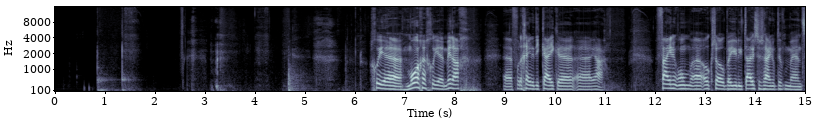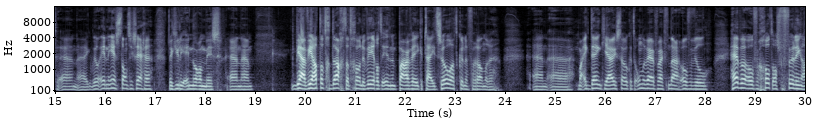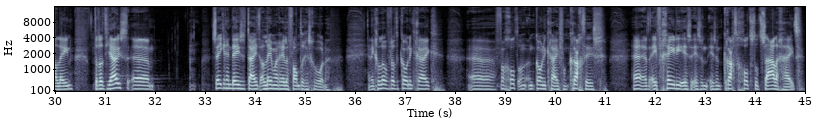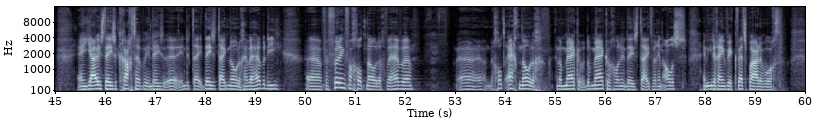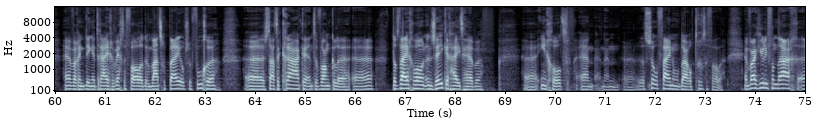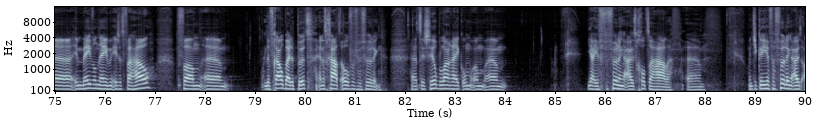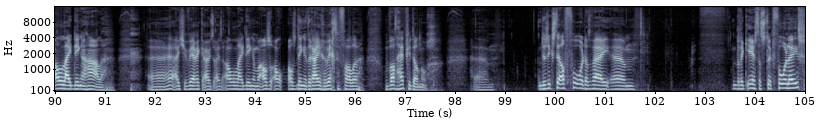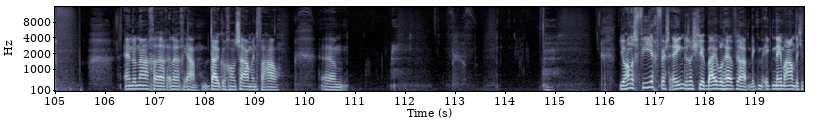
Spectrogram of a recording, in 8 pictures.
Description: Toespraak 2 mei: Vervulling; Gave van God alleen - De Bron Eindhoven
